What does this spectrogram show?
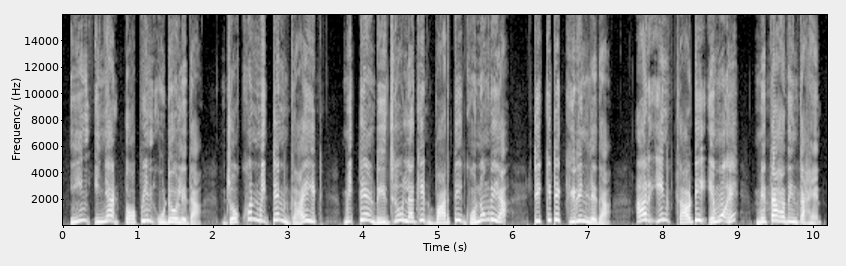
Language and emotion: Santali, angry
